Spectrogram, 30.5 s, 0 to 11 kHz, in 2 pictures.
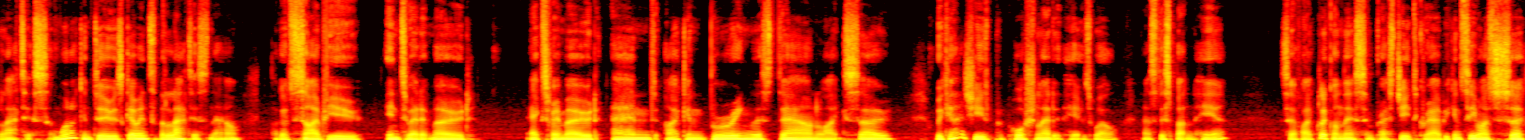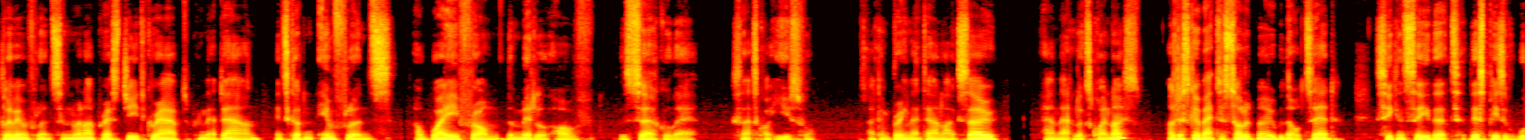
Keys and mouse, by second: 1.6 KP_1, 3.8 Tab, 4.8 alt+z, 7.2 g, 9.2 click, 12.9 click, 13.7 g, 23.8 click, 27.0 alt+z.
